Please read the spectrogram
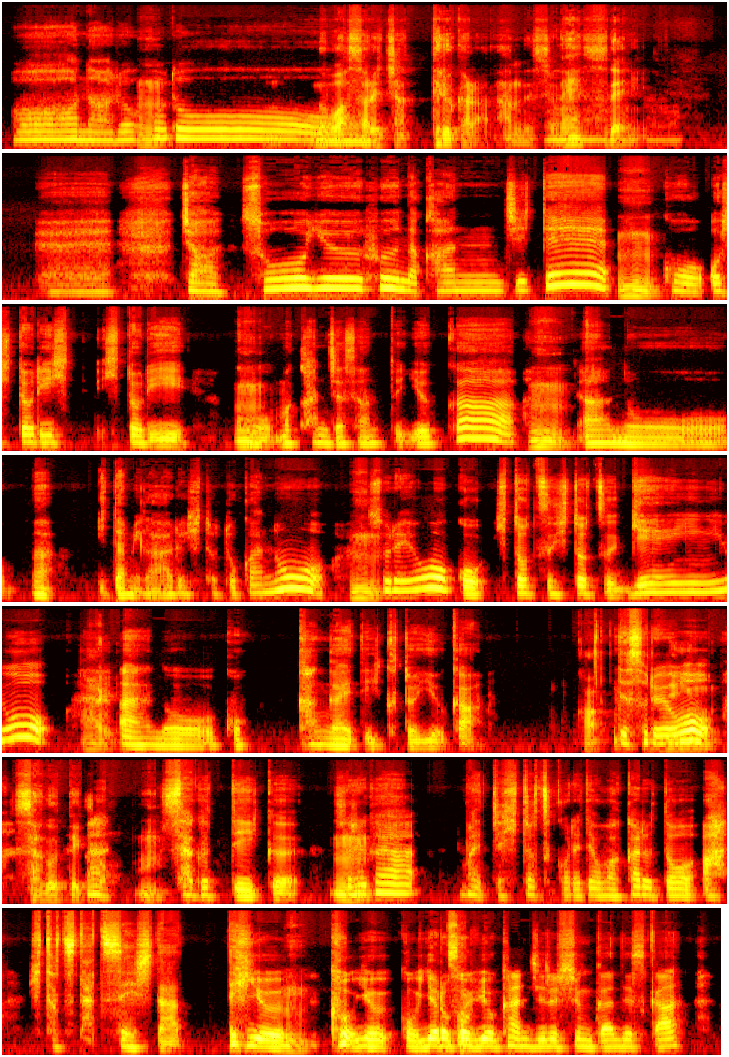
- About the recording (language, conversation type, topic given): Japanese, podcast, 日々の仕事で小さな達成感を意図的に作るにはどうしていますか？
- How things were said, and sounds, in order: drawn out: "なるほど"; other background noise; "達成" said as "たつせい"; laughing while speaking: "いう、こういう、こう"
